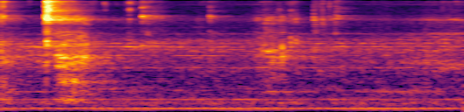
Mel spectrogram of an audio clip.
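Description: A dog giving two short high cries in the first half-second, over a steady low hum.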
